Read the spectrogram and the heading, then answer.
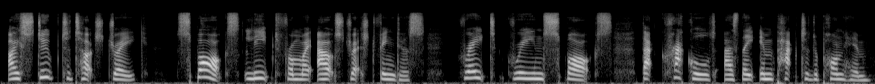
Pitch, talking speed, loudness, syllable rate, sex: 250 Hz, 145 wpm, -20 LUFS, 4.1 syllables/s, female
